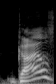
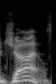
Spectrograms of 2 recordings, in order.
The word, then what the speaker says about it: Giles: to clear his throat guiles are giles i thought it was guiles i thought it was giles couple of fights you might not know about like i don't even know how to say their name let's start right here trevin giles versus giles is he sure that's right he says guiles all right let me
